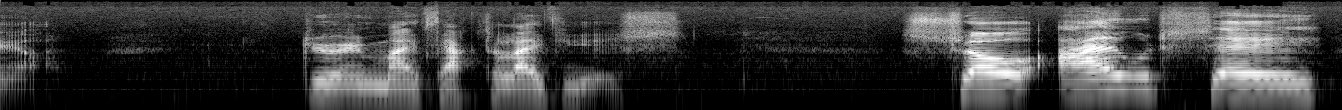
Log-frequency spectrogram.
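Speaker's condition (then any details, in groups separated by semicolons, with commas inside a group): Dystonia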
